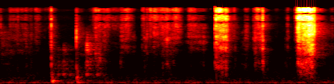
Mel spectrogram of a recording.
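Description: Paper sticker pack and stickers being handled: two soft knocks about a second in, then short crinkling, rustling bursts of paper near the end.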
